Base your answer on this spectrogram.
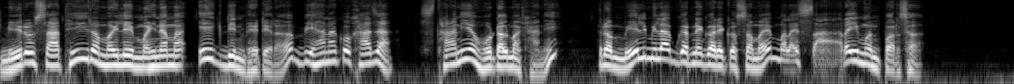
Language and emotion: Nepali, happy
